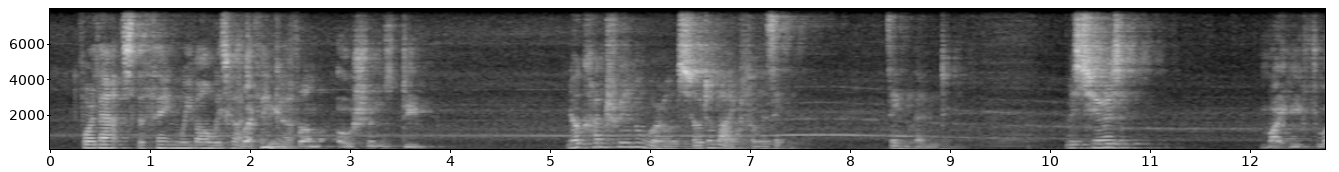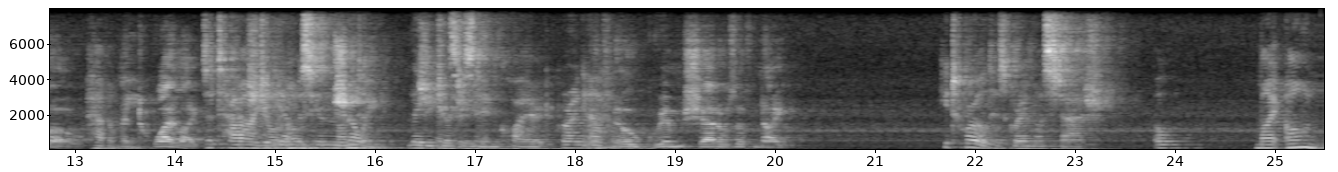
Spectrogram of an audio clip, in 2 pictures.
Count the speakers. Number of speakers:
3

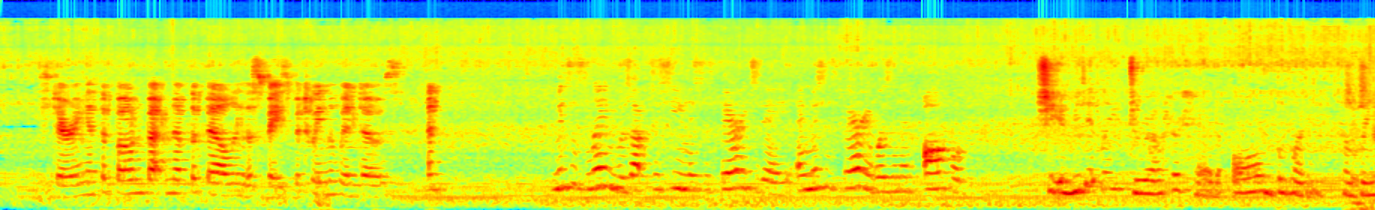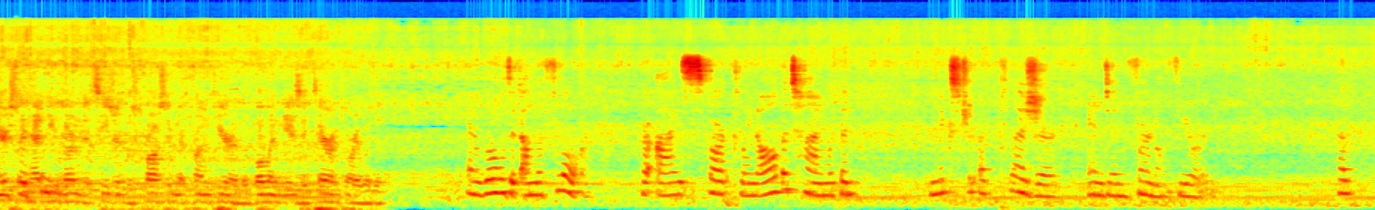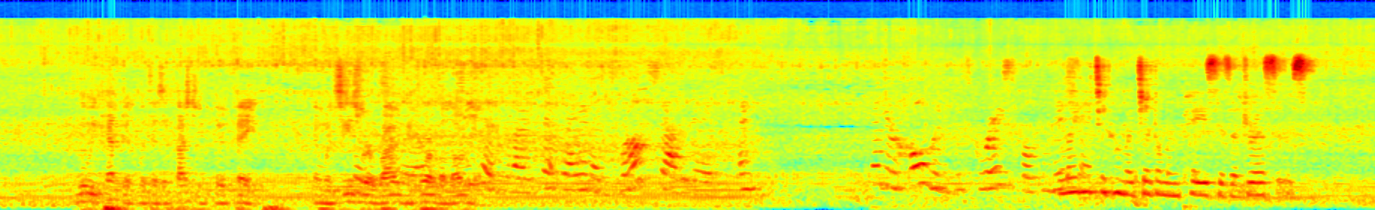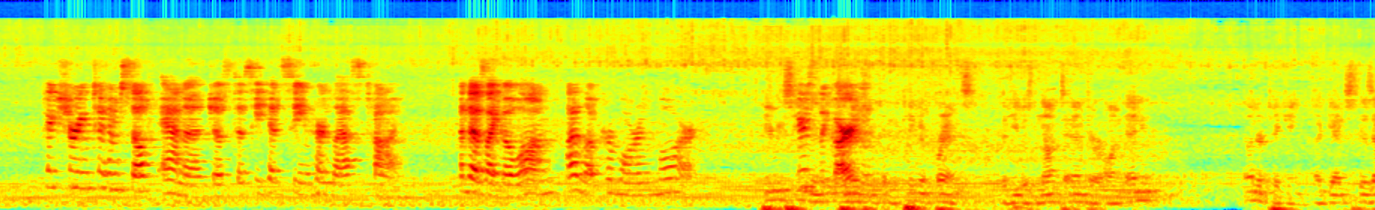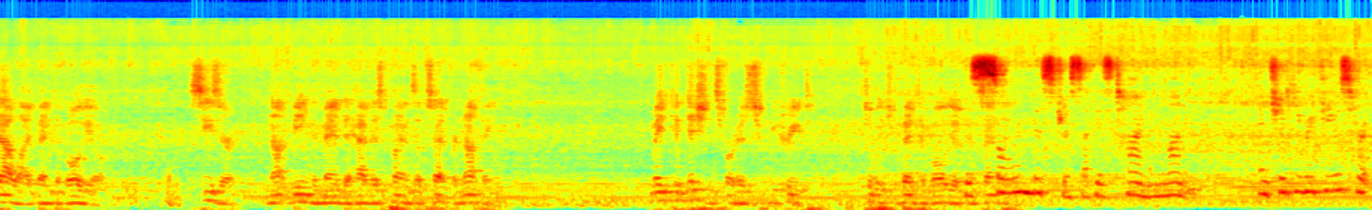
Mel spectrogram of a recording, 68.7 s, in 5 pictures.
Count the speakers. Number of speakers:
4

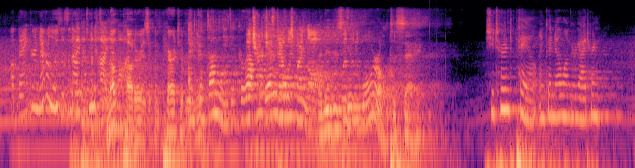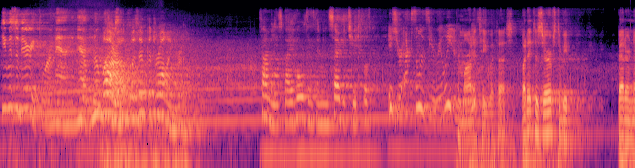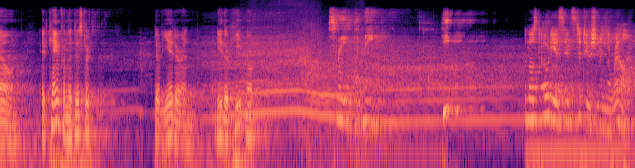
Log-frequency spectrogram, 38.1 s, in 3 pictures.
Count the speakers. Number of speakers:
8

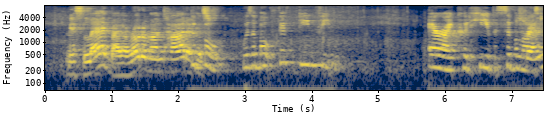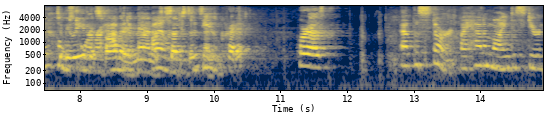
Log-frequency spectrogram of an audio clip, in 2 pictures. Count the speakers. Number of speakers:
2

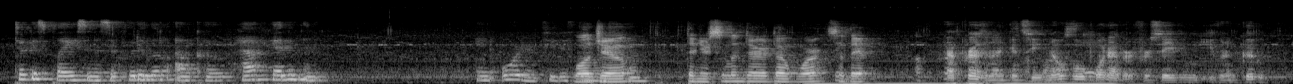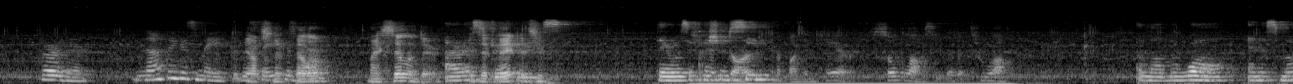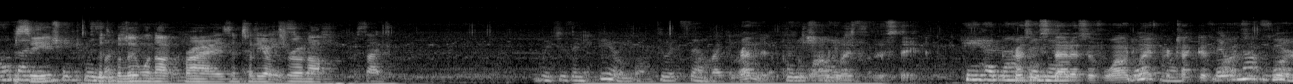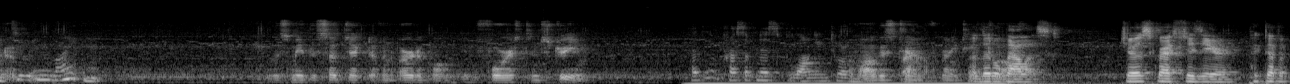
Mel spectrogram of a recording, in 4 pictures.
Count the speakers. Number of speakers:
5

